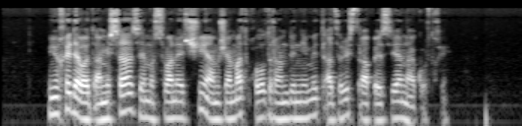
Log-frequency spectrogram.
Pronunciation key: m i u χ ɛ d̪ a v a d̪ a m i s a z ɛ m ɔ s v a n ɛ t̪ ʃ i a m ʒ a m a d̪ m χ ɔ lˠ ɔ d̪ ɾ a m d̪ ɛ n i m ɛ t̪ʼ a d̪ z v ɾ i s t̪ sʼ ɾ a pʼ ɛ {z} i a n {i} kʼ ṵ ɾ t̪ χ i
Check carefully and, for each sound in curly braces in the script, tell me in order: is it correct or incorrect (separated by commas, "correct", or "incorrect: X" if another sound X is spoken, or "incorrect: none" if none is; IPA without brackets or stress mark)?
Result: correct, incorrect: a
